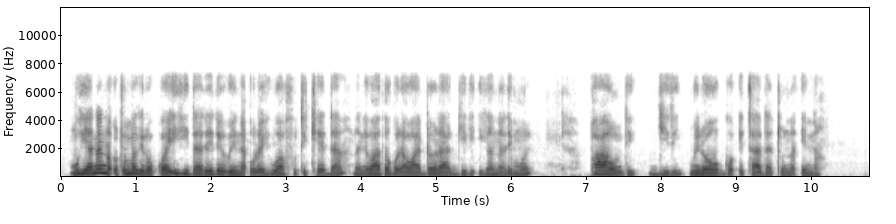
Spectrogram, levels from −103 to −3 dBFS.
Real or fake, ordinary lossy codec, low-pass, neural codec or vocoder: fake; none; 7.2 kHz; codec, 16 kHz, 4 kbps, FreqCodec, smaller model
